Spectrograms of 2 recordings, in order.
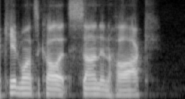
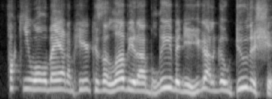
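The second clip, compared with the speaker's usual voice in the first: high, raised-voice aggressive encouragement; reverse pep talk; 9 semitones higher, faster than usual. Retold or imitated. Michael to a doubting old friend, gruff-love pep talk. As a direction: fire him up in a high, insistent voice. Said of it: "gives him a reverse pep talk".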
